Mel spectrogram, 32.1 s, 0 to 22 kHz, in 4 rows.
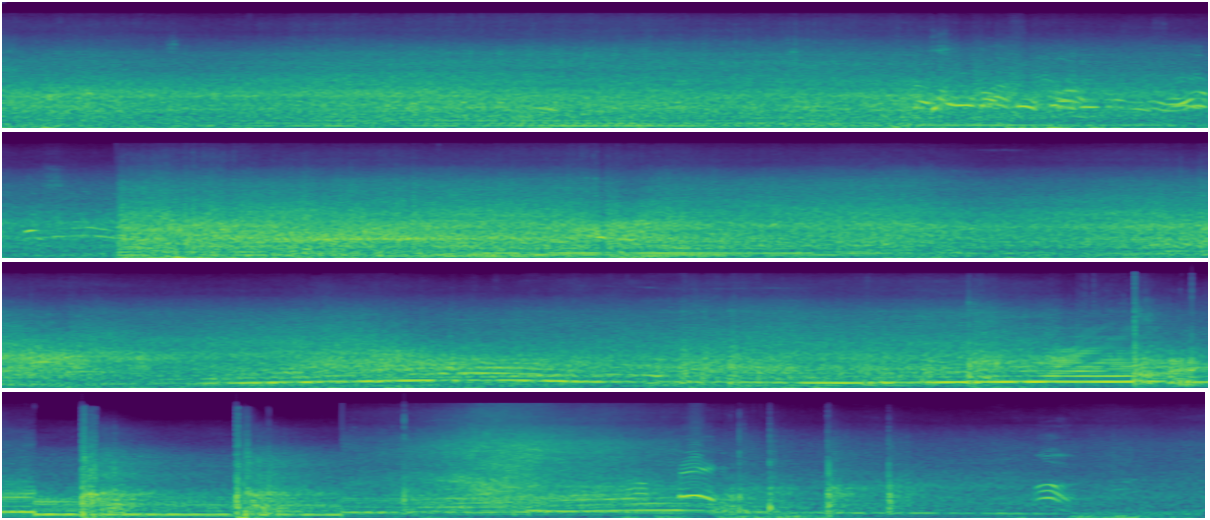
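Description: Car engines on a busy street as cars drive past and accelerate, the engine pitch rising and falling several times over steady traffic noise. The sound changes abruptly about 9 and 25 seconds in.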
